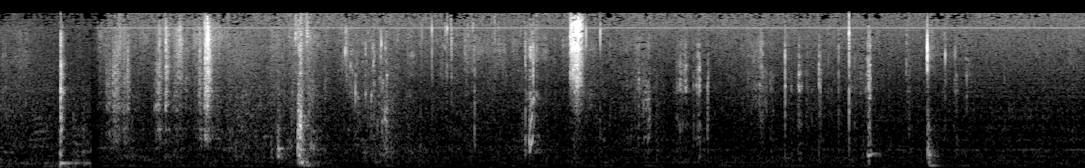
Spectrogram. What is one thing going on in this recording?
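Paper rustles softly as pages are turned.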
